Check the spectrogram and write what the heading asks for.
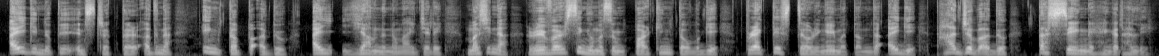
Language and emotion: Manipuri, happy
